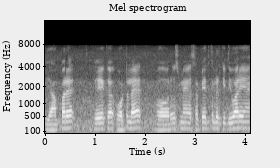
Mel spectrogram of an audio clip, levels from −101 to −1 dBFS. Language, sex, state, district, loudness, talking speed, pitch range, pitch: Hindi, male, Rajasthan, Bikaner, -15 LUFS, 175 wpm, 145-165 Hz, 160 Hz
